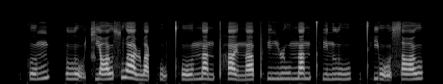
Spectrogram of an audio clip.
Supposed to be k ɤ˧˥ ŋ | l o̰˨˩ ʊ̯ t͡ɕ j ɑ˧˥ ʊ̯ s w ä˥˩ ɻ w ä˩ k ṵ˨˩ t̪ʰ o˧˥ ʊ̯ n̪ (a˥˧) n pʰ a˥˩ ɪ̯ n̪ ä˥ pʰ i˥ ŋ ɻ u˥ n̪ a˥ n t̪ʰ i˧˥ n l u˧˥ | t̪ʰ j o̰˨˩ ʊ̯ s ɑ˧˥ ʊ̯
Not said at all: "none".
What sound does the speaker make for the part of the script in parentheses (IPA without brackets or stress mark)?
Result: a˥˧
